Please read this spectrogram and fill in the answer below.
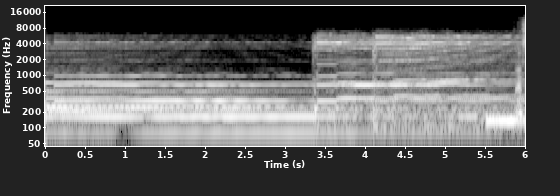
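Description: Clean electric guitar through an Old Blood Noise Endeavors Procession reverb pedal on its flange tail setting. A chord rings out in a long reverb tail, and a new chord is struck about three and a half seconds in, its tail sweeping with the flange.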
